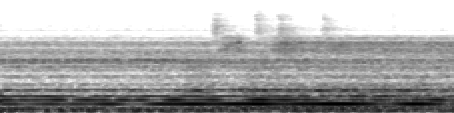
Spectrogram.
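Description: Ambient electric-guitar drone run through the Dr. Scientist BitQuest digital multi-effects pedal and playing back on a TC Electronic Ditto looper: several steady held tones over a low, fluttering rumble, with a few faint ticks about a second in.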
